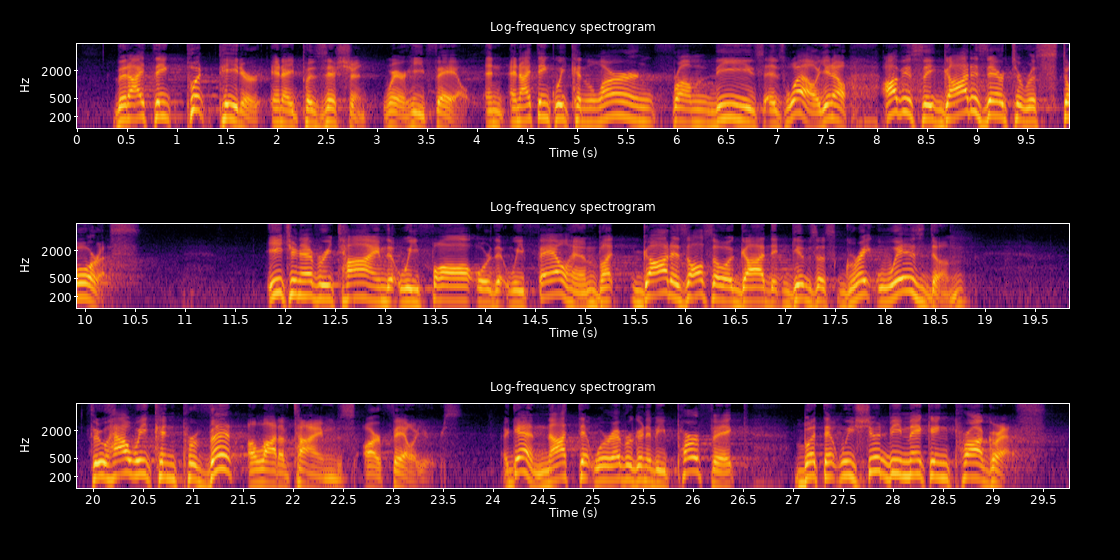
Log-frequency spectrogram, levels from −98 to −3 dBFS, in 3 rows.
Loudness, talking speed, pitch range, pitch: -22 LUFS, 165 wpm, 155-205 Hz, 180 Hz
